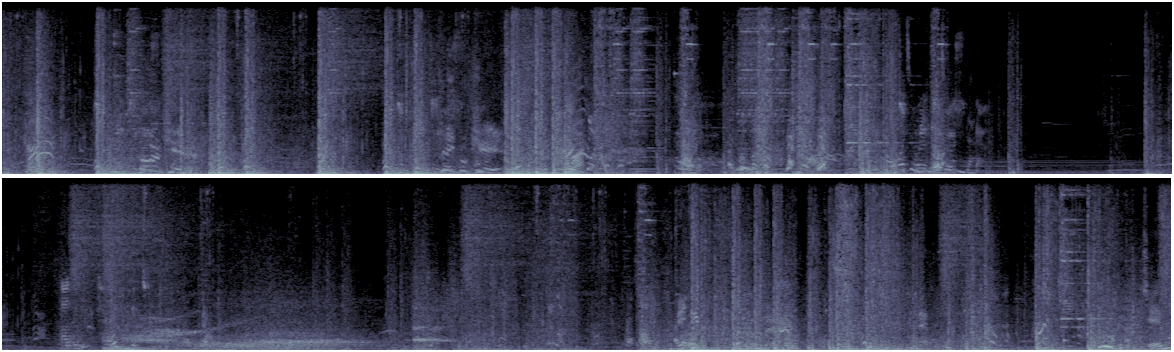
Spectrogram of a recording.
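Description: Explosions boom and crackle in quick bursts.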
